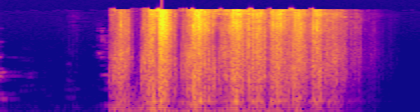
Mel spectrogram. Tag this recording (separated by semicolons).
Hit; Monedas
